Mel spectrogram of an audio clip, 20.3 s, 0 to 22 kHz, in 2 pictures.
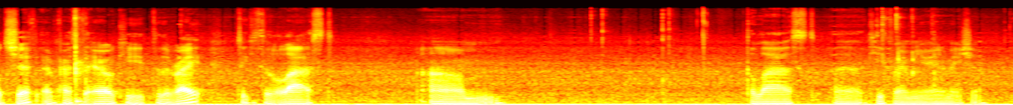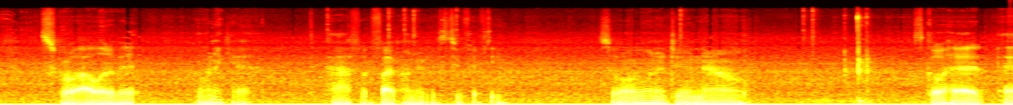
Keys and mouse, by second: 0.7 shift+Right, 5.9 click, 8.9 shift+Left, 13.4 click, 14.2 click, 14.7 click, 18.2-20.2 drag.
